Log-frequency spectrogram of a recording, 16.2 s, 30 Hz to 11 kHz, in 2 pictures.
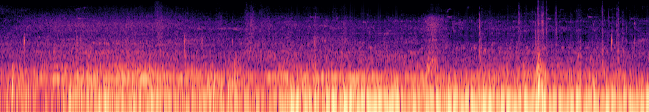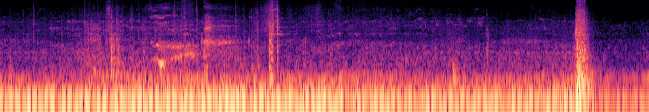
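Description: Hummer H2 engine idling steadily, with scattered clicks and knocks and one sharp knock near the end.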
